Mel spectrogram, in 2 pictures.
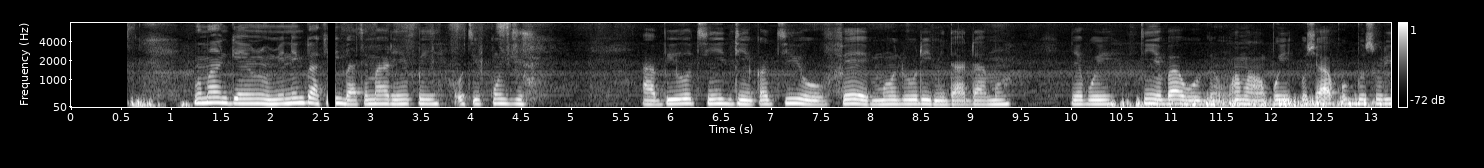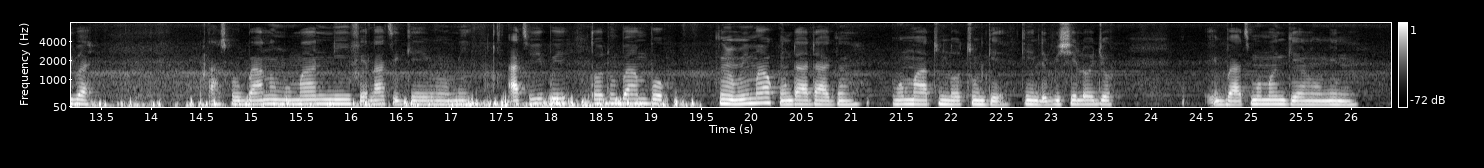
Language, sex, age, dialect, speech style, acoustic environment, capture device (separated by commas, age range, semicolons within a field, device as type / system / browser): Yoruba, male, 25-34, Nigeria - Ibadan, happy; focused, silence; nature, mobile / Linux / Chrome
